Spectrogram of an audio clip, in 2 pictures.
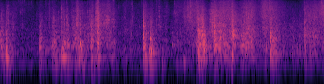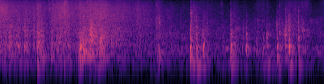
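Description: Small cardboard boxes of trading cards being slid and shuffled by hand across a table. There are irregular taps and knocks as they bump together, and a scraping stretch about three seconds in.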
